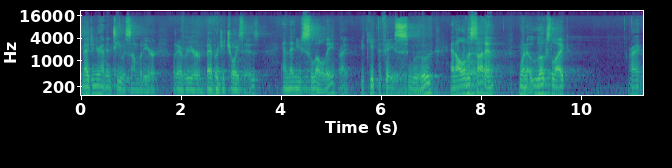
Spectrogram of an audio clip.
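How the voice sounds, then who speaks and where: A man guiding a live yoga class, giving calm cues broken up by chatty, joking asides to his students. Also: fairly low pitch, creaky. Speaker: yoga instructor. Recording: long reverb in a studio room.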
